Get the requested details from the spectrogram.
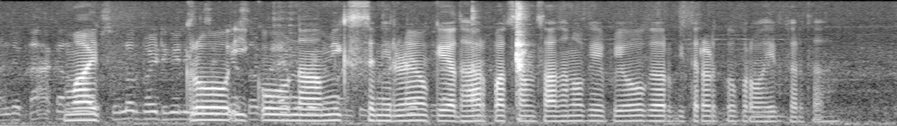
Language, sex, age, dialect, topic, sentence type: Hindi, male, 18-24, Awadhi Bundeli, banking, statement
